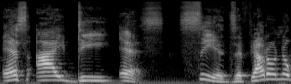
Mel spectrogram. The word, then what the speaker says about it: SIDS: baby died of this thing called seeds which is spelled s-i-d-s sids if y'all don't know what sis is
